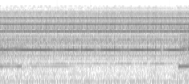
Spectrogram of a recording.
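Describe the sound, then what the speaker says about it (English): An electronic alarm sounds in the video game Fallout: London after a docking port is opened. It is a steady, continuous ringing tone with layered high pitches, droning unbroken with no speech over it. "We open the way through, an alarm goes off"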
